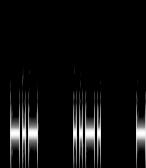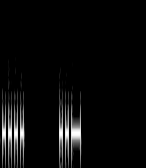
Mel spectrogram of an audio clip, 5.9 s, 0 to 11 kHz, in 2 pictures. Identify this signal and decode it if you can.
Morse code, heard as a keyed tone, about 20 wpm, spaced as for 9 wpm, 700 Hz. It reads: KF6U
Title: USA Call Signs - 4 Characters - 4x Character Spacing - 20wpm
